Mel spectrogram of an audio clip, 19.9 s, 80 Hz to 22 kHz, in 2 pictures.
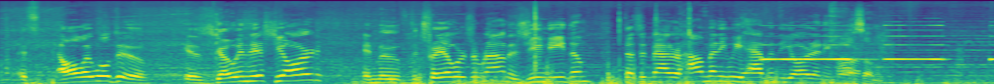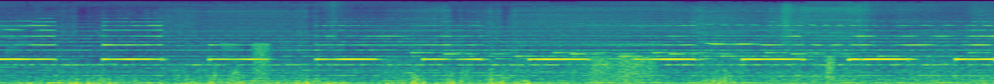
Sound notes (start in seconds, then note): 9.7 back-up alarm beeping; 11.0 soft music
